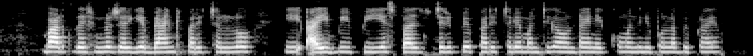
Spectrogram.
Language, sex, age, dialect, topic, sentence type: Telugu, female, 60-100, Southern, banking, statement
